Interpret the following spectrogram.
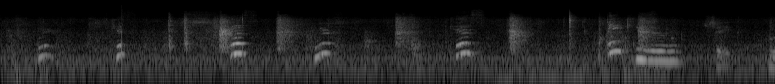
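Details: Boston Terrier named Yoda, a pet dog indoors, 'singing' while performing tricks for a treat: short rising whiny yelps, some bending up then down, repeated about every half second, with a person's voice in between.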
